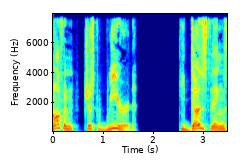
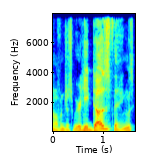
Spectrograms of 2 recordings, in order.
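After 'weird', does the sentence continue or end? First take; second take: end; continue. First: The sentence ends after 'weird', then restarts. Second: The sentence carries on through 'weird' without ending. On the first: Two separate statements. The speaker calls it wrong. "I read that as though that sentence ended and broke into two" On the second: The weird instincts cause the damage. The speaker calls it right. "just another phrase in the same sentence"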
